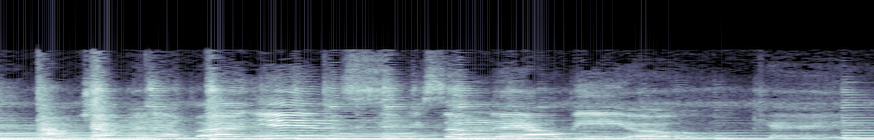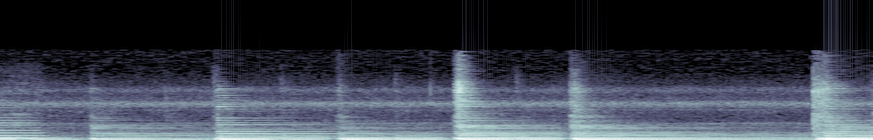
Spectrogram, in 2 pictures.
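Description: Strummed acoustic guitar accompanying a woman singing for the first few seconds. Then the guitar plays alone, with separate strummed chords roughly every half second to second, growing softer, and one last loud strum near the end.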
